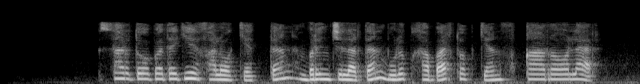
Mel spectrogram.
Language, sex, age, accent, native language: Uzbek, female, 18-24, Qashqadaryo, Uzbek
